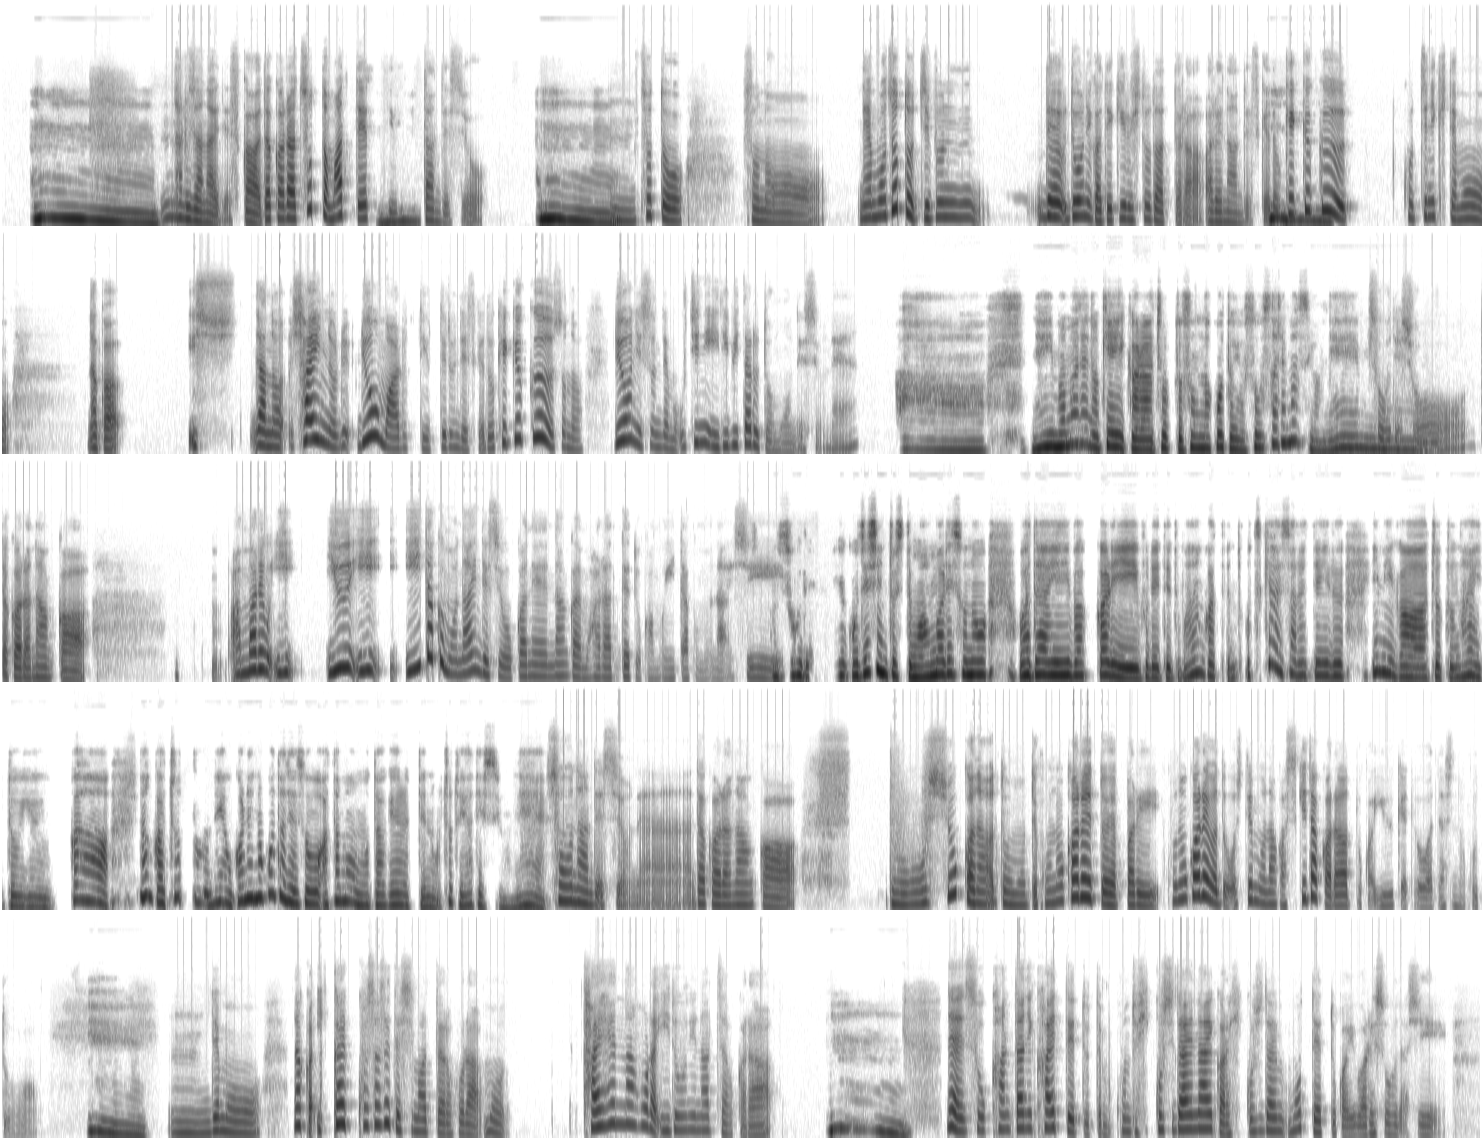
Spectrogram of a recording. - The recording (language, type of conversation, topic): Japanese, advice, 将来の価値観が合わず、結婚や同棲を決めかねているのですが、どうすればいいですか？
- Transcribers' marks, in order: distorted speech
